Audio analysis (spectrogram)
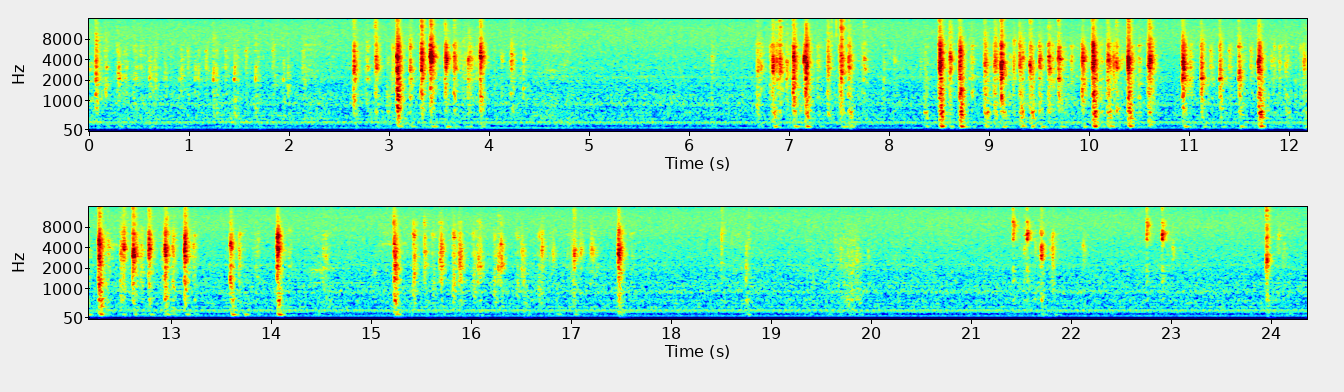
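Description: Quiet keyboard typing in irregular bursts of clicks, close and soft, over a low steady hum, with a few pauses between runs of keystrokes.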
